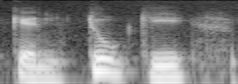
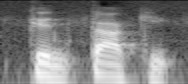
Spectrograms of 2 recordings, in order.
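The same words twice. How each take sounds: First: The middle vowel is a rounded Spanish u. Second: The middle vowel is a short central uh. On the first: The speaker calls it wrong. "usted lo ve en español y va a decir Kentucky, pero no es U" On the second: The speaker calls it right. "en realidad es A"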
